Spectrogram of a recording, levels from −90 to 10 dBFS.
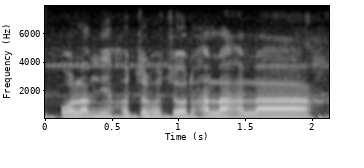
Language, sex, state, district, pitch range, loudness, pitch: Chakma, male, Tripura, Dhalai, 120-125 Hz, -14 LUFS, 125 Hz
